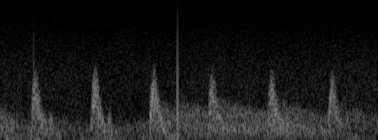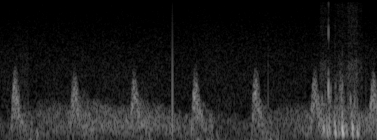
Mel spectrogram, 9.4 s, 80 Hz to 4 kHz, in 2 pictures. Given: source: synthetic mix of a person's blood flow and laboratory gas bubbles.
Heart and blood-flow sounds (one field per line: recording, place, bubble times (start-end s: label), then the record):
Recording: Doppler ultrasound of blood flow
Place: subclavian vein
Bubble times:
8.71-9.25 s: bubbles
From the record:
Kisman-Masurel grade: 223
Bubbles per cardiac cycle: several, 3 to 8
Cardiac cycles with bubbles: 10 to 50%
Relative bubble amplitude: loud (0.450 to 0.775)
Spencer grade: 2 (many but less than half of the cardiac periods contain bubble signals, singularly or in groups)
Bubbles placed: anywhere in the cardiac cycle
